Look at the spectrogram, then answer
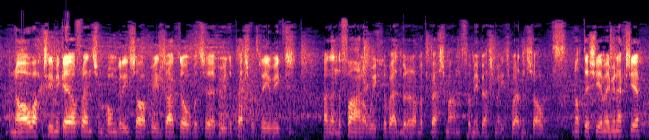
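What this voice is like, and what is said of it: Scouse accent. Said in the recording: “I don't speak proper English anyway with the Scouse accent”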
